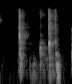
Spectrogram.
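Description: Quick keystrokes on a computer keyboard, four or five crisp, close clicks in a brief, uneven burst against near silence.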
